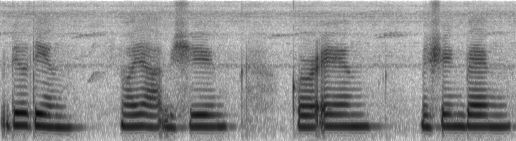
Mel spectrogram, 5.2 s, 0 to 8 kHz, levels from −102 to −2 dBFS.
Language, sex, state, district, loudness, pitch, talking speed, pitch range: Mizo, female, Mizoram, Aizawl, -17 LUFS, 210 Hz, 80 wpm, 205-215 Hz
